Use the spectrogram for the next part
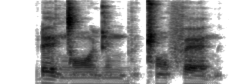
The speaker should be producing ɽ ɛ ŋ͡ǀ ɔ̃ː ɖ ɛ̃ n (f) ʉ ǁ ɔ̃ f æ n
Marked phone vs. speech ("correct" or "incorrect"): incorrect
